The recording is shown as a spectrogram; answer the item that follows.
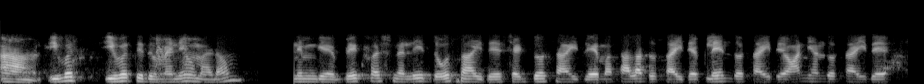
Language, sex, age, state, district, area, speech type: Kannada, male, 18-30, Karnataka, Mysore, urban, conversation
